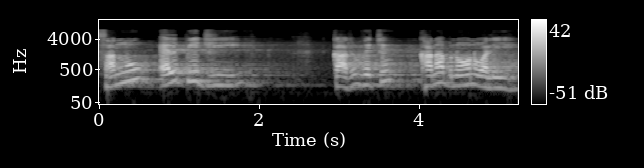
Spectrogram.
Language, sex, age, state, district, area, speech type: Punjabi, male, 45-60, Punjab, Jalandhar, urban, spontaneous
